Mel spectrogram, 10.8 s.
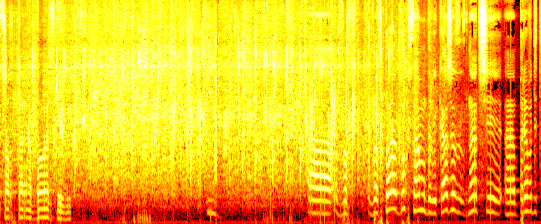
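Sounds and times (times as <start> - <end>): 
audience applause: 0.0 - 9.4
speech: 0.1 - 1.7, 6.2 - 10.8.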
